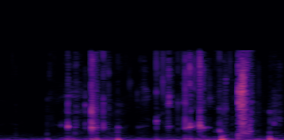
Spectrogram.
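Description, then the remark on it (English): Loud, hard crunching of a jawbreaker candy being bitten and chewed, with repeated sharp cracking bursts in an irregular rhythm over about two seconds, no voices. “I think you're just jealous because you don't have one of my jawbreakers.”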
